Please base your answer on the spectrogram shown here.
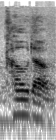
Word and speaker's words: Kodo: Kodo, which is a Japanese drum, this big drum. And viewers, that's spelled K-O-D-O.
